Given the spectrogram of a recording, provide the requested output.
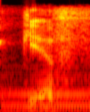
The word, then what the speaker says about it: GIF: I call it a GIF, G-I-F, because it looks like it would be pronounced GIF, not GIF. All right, it'd be with a J.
